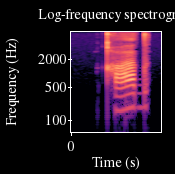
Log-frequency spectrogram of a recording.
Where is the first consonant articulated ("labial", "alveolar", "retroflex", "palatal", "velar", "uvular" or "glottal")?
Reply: uvular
